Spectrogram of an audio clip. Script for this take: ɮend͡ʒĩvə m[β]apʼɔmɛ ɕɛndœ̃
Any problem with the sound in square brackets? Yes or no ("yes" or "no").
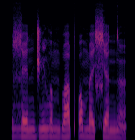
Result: yes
